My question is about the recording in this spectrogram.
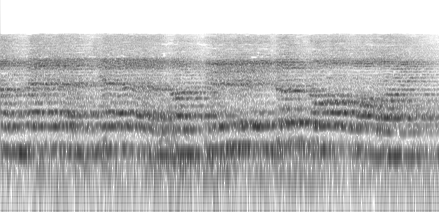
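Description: A man chanting a devotional mevlud hymn, singing long, melismatic held notes whose pitch slides slowly from one to the next, without a break.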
